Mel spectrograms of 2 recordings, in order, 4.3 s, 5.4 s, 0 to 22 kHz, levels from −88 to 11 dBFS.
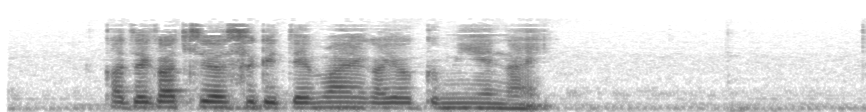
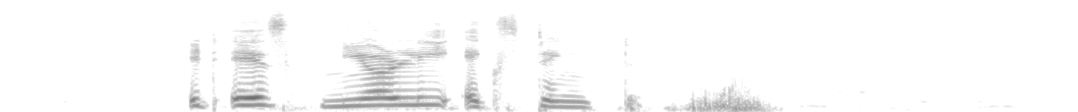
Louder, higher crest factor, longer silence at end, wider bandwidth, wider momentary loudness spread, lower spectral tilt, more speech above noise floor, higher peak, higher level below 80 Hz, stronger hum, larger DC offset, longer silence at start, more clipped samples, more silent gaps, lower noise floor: first, -21 LUFS vs -46 LUFS; about the same, 20 dB vs 22 dB; about the same, 1.55 s vs 1.55 s; second, 9.6 kHz vs 13.5 kHz; second, 9 LU vs 22 LU; about the same, -4 dB/octave vs -4 dB/octave; second, 34 dB vs 40 dB; first, -2 dBFS vs -28 dBFS; first, -56 dBFS vs -80 dBFS; neither; neither; second, 0.55 s vs 0.95 s; neither; neither; second, -54 dBFS vs -87 dBFS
